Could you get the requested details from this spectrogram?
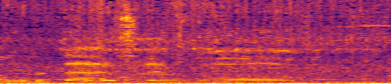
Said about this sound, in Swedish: Och eftersom volymen i bussen är ganska hög så är det ingen som riktigt hör vad jag säger. Vilket är ganska skönt.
